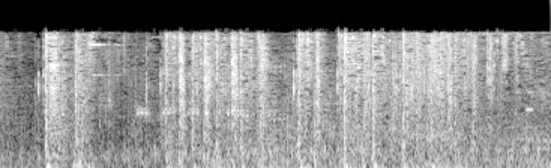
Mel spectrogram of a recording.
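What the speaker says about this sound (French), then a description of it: "Il m'a tué d'une balle dans le dos alors que j'avais toute ma vie." Gunfire in the Battle for America video game: rapid bursts of shots in a dense fusillade, loud and continuous throughout.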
